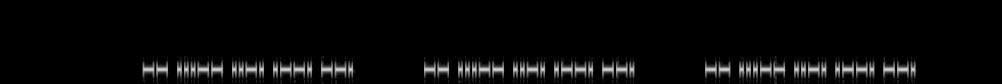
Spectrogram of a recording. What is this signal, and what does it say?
Morse code, heard as a keyed tone, about 36 wpm, 700 Hz. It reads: M3FPG M3FPG M3FPG
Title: DXCC-100 Call Signs - 5 Characters - Repeated 3x - 35wpm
